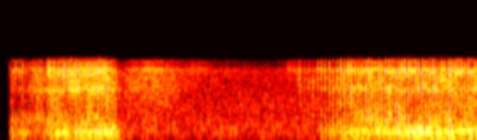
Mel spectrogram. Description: Like only an English Mastiff can snore. I must add however, that no microphone can truly capture the rumbling that occurs, there's a lot of low missing in the audio.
